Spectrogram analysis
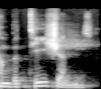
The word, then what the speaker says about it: competition: Giống như là hôm trước đuôi E, O, N, chúng ta đọc là shen, đúng không ạ? T, trọng âm là T, và chúng ta đọc là competitions.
